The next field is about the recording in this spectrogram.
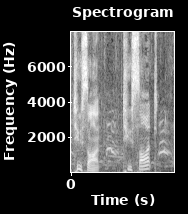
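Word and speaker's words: Toussaint: He came to Tucson, I guess that's how you pronounce it.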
